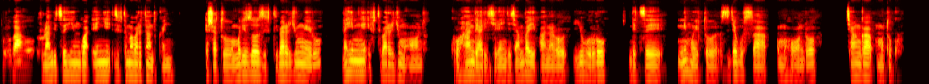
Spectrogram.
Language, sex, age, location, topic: Kinyarwanda, male, 25-35, Kigali, education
